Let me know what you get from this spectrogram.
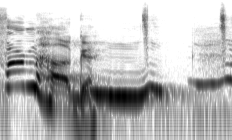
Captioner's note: kissing sound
